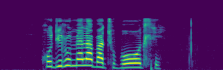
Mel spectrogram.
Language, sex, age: Tswana, female, 31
